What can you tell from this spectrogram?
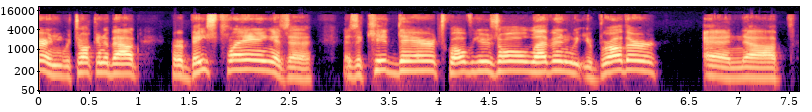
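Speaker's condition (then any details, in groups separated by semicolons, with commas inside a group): No condition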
